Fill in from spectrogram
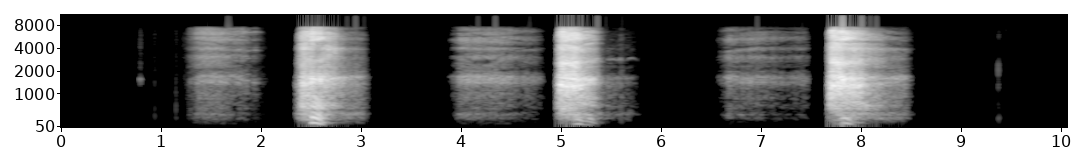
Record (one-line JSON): {"exhalation_length": "10.1 s", "exhalation_amplitude": 30116, "exhalation_signal_mean_std_ratio": 0.26, "survey_phase": "beta (2021-08-13 to 2022-03-07)", "age": "45-64", "gender": "Male", "wearing_mask": "No", "symptom_shortness_of_breath": true, "symptom_headache": true, "symptom_onset": "12 days", "smoker_status": "Never smoked", "respiratory_condition_asthma": true, "respiratory_condition_other": false, "recruitment_source": "REACT", "submission_delay": "1 day", "covid_test_result": "Negative", "covid_test_method": "RT-qPCR"}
